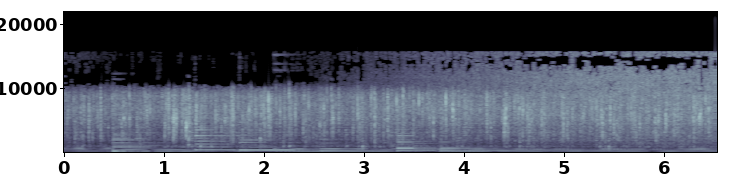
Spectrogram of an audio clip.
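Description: Whole fish deep-frying in hot oil in a wok: a dense, steady crackling sizzle, under instrumental background music with plucked melodic notes.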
